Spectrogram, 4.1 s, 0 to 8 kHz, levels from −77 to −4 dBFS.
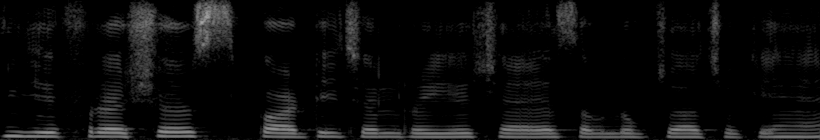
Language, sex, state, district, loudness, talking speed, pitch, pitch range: Hindi, female, Bihar, Darbhanga, -42 LUFS, 175 wpm, 205 Hz, 200-220 Hz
